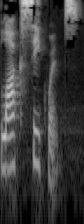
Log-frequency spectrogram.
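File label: "block sequence", English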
